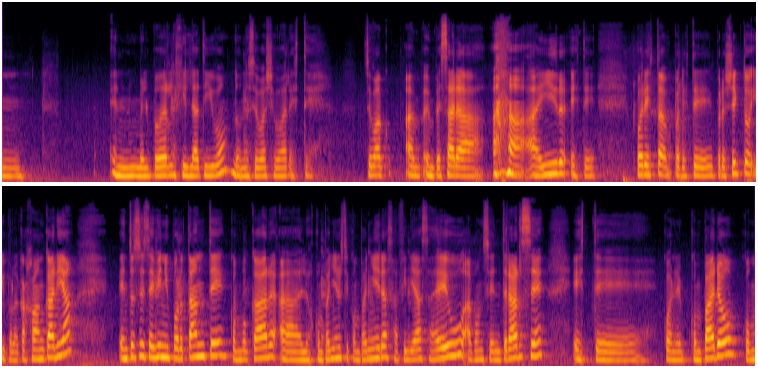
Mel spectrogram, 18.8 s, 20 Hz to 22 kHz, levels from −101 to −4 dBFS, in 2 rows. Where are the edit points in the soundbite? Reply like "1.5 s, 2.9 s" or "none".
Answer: none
